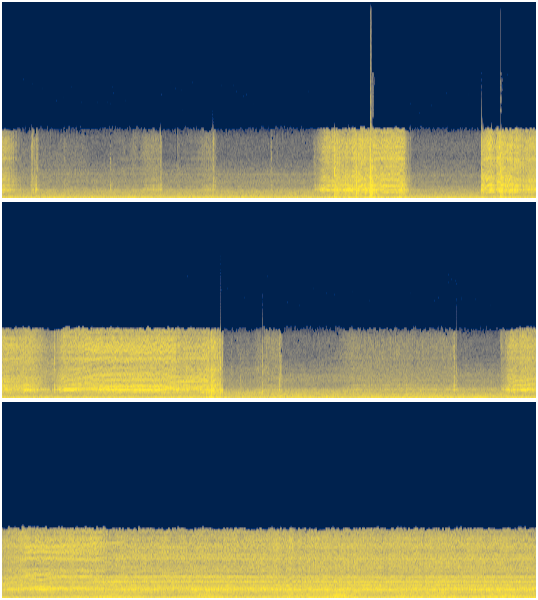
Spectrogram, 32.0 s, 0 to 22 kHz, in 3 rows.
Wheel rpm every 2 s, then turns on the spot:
0, 0, 0, 120, 50, 130, 150, 80, 10, 20, 80, 160, 160, 160, 160, 160.
14-20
